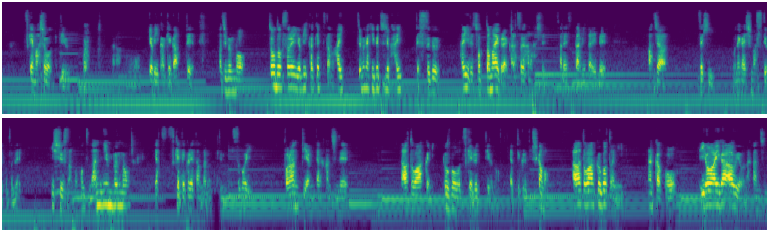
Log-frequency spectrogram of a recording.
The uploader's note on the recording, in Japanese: 2022年9月30日の夕方、運転中の車内にて収録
